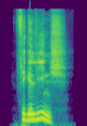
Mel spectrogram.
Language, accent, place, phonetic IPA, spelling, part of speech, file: German, Germany, Berlin, [fɪɡəˈliːnʃ], figelinsch, adjective, De-figelinsch.ogg
- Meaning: intricate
